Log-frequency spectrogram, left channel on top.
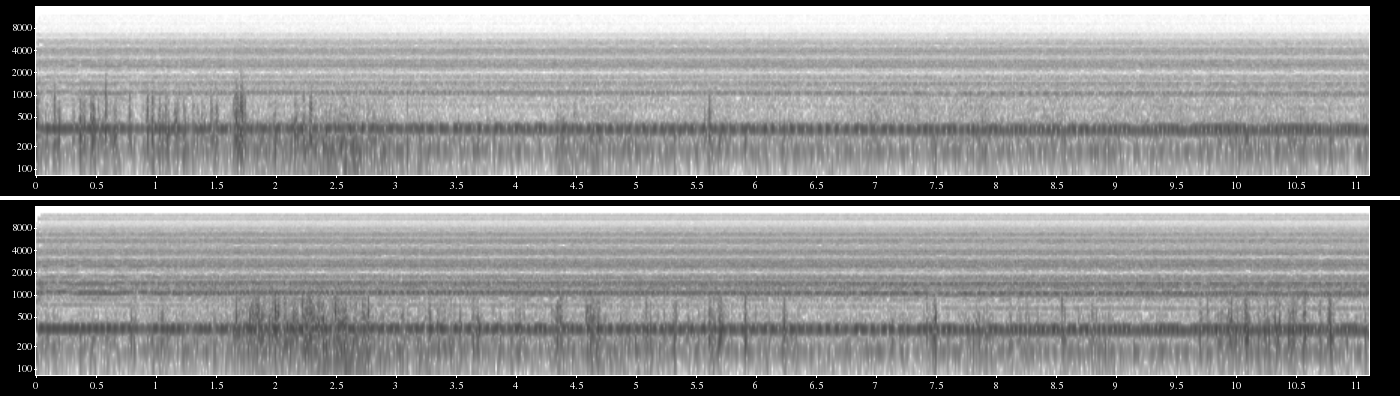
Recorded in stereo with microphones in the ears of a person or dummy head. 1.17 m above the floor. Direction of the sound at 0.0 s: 50° right (ahead or behind).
